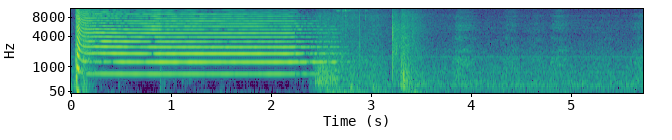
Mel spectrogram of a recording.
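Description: Canned handheld air horn set off by a motor-driven alarm clock, blasting one loud steady note for about two and a half seconds and then cutting off. A short stretch of rustling with a knock follows.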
